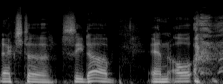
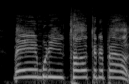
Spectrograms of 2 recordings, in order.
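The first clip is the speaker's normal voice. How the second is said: very high, pushed-up, upset voice. Retelling how a teammate sounded when upset: imitating Kurt Warner's high upset voice. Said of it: "his voice would go, like, five octaves higher".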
